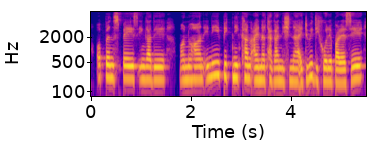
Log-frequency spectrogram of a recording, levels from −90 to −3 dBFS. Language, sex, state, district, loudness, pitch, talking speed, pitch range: Nagamese, female, Nagaland, Kohima, -16 LUFS, 200 Hz, 195 wpm, 185-215 Hz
